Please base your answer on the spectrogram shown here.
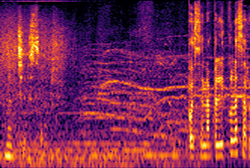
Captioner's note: kids yelling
